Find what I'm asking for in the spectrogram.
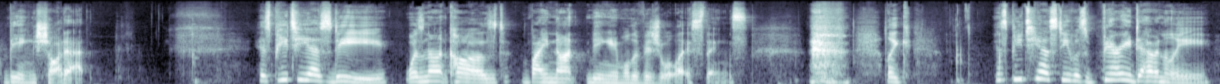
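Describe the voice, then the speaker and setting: Gravelly-voiced woman streamer chatting. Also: mid-range voice, darkish tone. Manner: chatty, reads viewer messages aloud and answers them. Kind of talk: casual chat reading chat aloud.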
